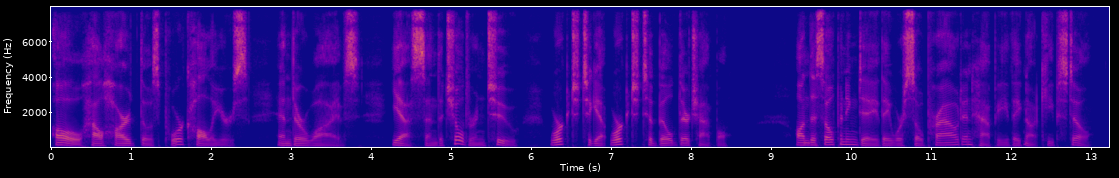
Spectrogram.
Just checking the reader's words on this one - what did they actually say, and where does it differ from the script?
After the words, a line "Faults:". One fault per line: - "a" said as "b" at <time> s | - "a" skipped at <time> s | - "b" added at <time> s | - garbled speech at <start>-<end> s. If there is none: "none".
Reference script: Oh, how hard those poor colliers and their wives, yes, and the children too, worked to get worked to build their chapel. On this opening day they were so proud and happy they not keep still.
Oh, how hard those poor colliers and their wives, yes, and the children too, worked to get worked to build their chapel. On this opening day they were so proud and happy they not keep still.
Faults:
none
